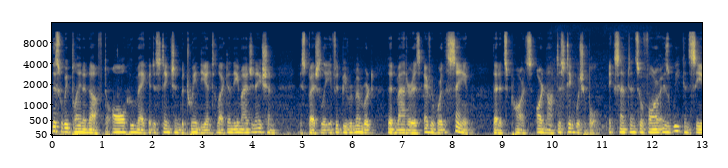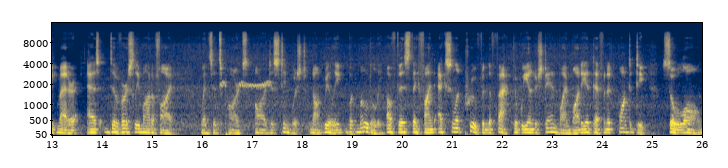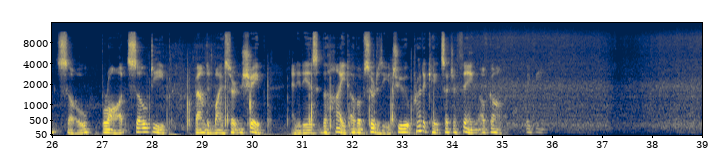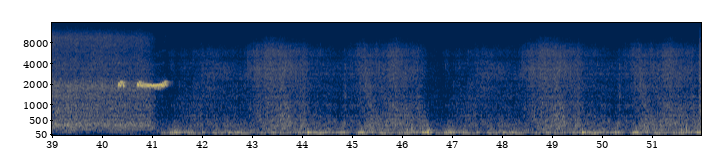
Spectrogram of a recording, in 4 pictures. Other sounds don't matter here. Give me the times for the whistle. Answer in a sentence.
You can hear the whistle from 16.4 to 17.4 s and from 40.3 to 41.4 s.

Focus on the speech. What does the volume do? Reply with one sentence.
The loudness of the speech stays about the same.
